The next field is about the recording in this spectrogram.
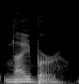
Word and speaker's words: Niebuhr: Reinhold Niebuhr said, that's not how you say his name, Niebuhr, said, forgiveness is the final form of love.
